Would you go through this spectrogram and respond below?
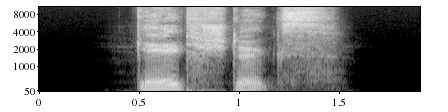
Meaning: genitive singular of Geldstück
- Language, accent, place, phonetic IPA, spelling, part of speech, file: German, Germany, Berlin, [ˈɡɛltˌʃtʏks], Geldstücks, noun, De-Geldstücks.ogg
